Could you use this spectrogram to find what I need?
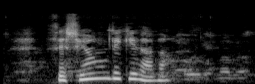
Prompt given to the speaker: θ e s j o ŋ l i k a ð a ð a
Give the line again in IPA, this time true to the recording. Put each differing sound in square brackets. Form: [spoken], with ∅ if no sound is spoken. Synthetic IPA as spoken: θ e s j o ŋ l i k [i] ð a ð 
